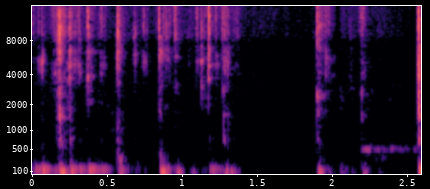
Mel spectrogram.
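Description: Irregular bursts of computer keyboard keystrokes while a WP-CLI command is entered, close and fairly quiet, with a short pause before a final flurry of clicks.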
